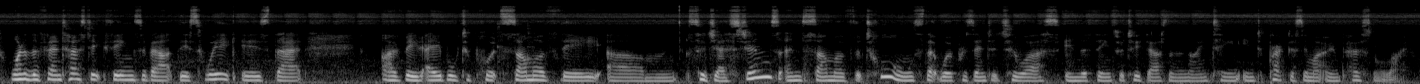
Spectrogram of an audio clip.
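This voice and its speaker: A woman speaks in a somewhat breathy voice with a dark, mellow tone and ordinary pitch variation. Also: medium pitch for a woman, moderate pace. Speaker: spiritual channeler. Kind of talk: personal reflection talk. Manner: halting, with fillers.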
